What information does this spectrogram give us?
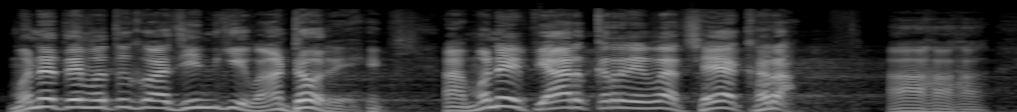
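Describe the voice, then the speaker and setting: A man tells stage jokes, his voice high and bright as it rises and falls through each story. He slips into the characters as he goes, and a long hall reverb trails after his lines. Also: normal speed. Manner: lively storyteller acting out characters, laughing audience. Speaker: stand-up comedian. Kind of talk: Gujarati stage joke-telling.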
